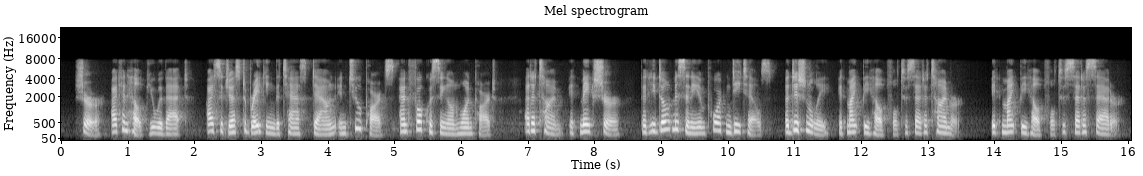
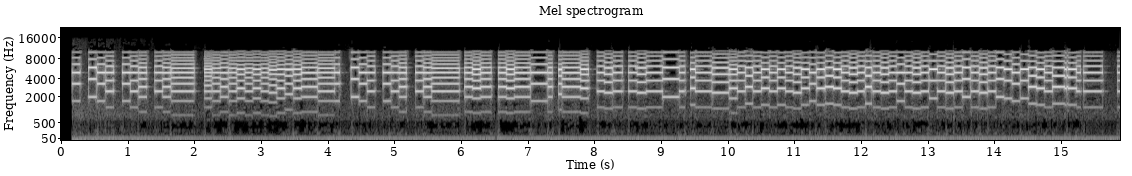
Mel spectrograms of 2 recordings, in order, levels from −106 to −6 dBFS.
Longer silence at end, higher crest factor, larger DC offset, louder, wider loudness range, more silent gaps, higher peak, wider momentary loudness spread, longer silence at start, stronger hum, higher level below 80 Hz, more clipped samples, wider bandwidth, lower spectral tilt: first, 0.15 s vs 0 s; first, 20 dB vs 12 dB; neither; second, -22 LUFS vs -14 LUFS; about the same, 3 LU vs 1 LU; neither; about the same, -2 dBFS vs -4 dBFS; first, 9 LU vs 3 LU; about the same, 0.25 s vs 0.15 s; neither; second, -72 dBFS vs -60 dBFS; neither; second, 8 kHz vs 11 kHz; first, -3.5 dB/octave vs 8 dB/octave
